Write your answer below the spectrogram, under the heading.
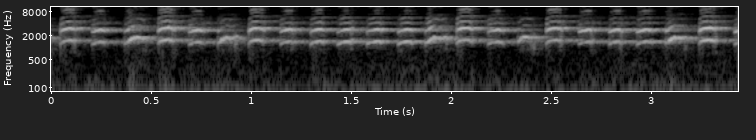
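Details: Pet male cockatiel in song, giving quick repeated chirpy whistles at a lively, even pace, each note slightly rising and falling.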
